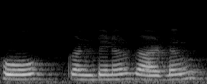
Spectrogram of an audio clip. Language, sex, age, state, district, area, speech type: Marathi, female, 45-60, Maharashtra, Nanded, urban, spontaneous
